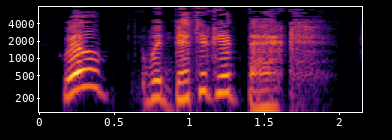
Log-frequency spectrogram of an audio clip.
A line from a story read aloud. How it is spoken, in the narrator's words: sighed Mrs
